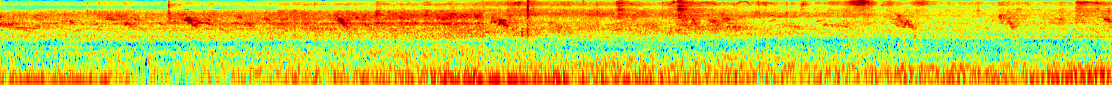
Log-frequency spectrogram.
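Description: Small birds chirping over and over in short high notes, over a steady low rumble.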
